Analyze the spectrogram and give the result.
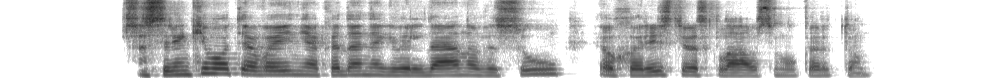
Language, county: Lithuanian, Utena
